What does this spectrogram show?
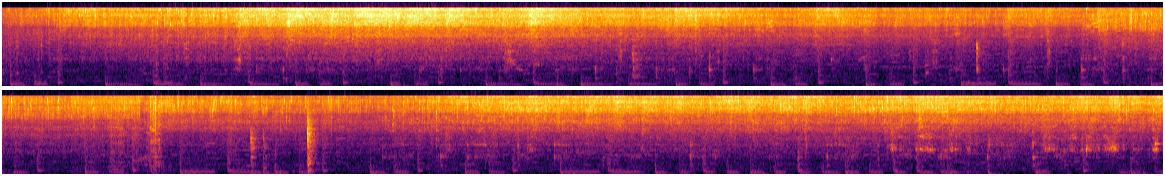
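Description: Mixed vegetables and potatoes sizzling in hot oil in a nonstick wok while being stirred with a wooden spatula. The sizzle is loudest a few seconds in. A few sharp knocks of the spatula against the pan come around the middle.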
